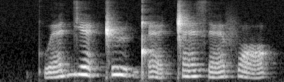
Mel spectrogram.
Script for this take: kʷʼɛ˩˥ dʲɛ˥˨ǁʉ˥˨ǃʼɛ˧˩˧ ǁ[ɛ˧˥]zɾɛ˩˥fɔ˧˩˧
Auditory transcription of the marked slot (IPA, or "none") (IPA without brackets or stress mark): ɛ˧˥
